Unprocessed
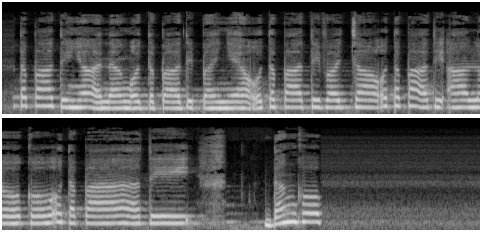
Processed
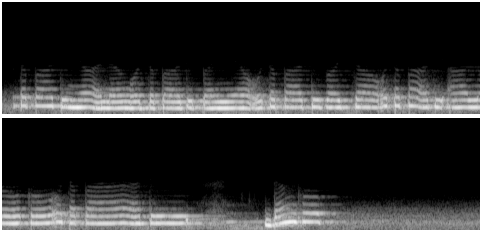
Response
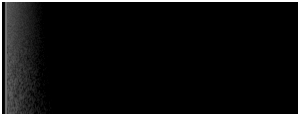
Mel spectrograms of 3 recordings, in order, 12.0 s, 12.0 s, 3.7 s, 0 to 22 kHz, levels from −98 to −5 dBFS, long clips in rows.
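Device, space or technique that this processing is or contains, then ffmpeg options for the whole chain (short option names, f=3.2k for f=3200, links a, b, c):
next room: -filter_complex "[0:a]lowpass=f=470:w=0.5412,lowpass=f=470:w=1.3066[a];[1:a]atrim=start_sample=2205[b];[a][b]afir=irnorm=-1:irlink=0,volume=7.5dB"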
